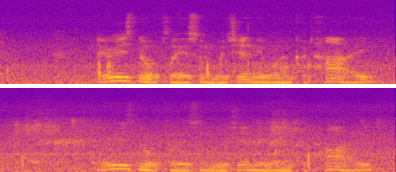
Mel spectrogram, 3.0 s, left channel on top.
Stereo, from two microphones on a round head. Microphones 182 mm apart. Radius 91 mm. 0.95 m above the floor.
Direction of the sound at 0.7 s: 65° left (ahead or behind).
